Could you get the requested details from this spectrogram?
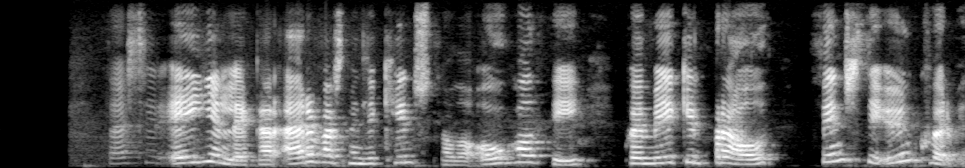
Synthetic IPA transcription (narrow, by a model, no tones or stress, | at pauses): θɛsːɪɾeːjɪnlɛːjkaɾɛɾvast̪nɪnt̪lɪcʰɪnst̪lawðaʔoːwmawðθi | kʰvɛɾmɪːcɪlpɾaːwð | fɪnst̪iʔʏːmkʰvɛɾvɪ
